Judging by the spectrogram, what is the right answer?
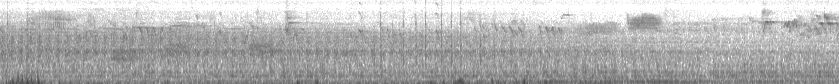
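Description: Small Lister narrow-gauge locomotive running faintly as it draws away, with a few low knocks in the first half second. Birds chirp throughout.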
